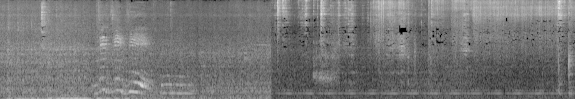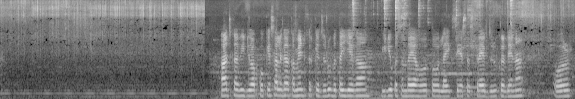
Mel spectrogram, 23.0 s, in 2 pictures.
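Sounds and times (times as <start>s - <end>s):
steel dishes and utensils clinking: 5.4s - 9.6s, 18.4s - 23.0s
flatbread sizzling on a griddle: 6.4s - 15.6s, 20.8s - 23.0s.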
